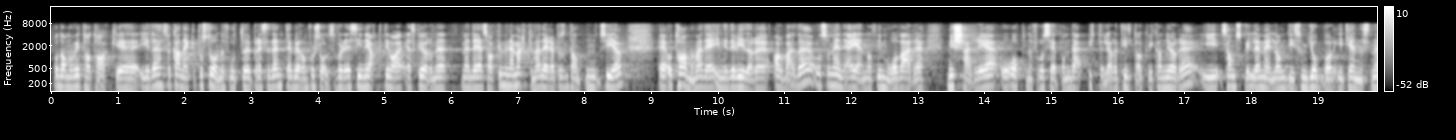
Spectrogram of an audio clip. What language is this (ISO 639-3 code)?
nor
